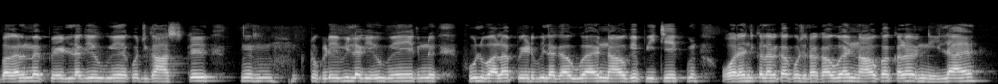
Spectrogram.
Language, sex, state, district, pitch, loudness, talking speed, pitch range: Hindi, male, Maharashtra, Sindhudurg, 150 Hz, -13 LUFS, 215 wpm, 145-155 Hz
